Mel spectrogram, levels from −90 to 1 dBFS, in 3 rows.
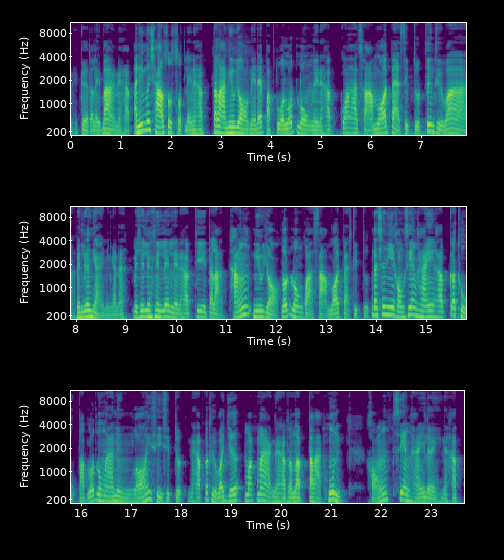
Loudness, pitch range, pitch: -19 LUFS, 125-165 Hz, 140 Hz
